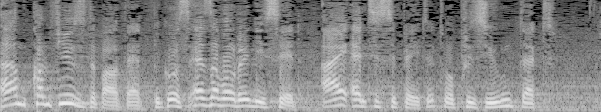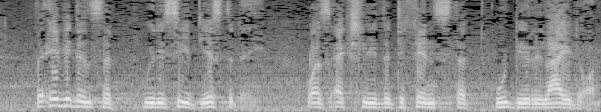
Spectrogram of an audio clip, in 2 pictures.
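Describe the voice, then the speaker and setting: A man speaking as a legal commentator in an interview, with a measured, deliberate manner and formal wording. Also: mid-range voice, animated, warm tone, slight background noise, rough recording. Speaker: legal commentator, retired judge. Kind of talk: live interview commentary on a court case.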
